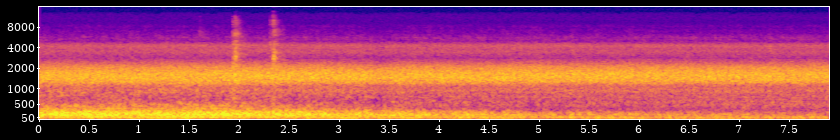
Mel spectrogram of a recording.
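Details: 50" Casablanca Delta II ceiling fan, Emerson K55 motor, dated 1996, after bearing replacement, four blades: steady even rush of air with soft constant hum, no ticking or grinding; no wobble, more air than five blades, silent.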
